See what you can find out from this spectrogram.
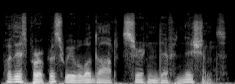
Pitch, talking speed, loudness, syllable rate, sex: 95 Hz, 205 wpm, -16 LUFS, 6.6 syllables/s, male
